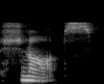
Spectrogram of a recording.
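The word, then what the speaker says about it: CHNOPS: And that acronym is pronounced SHNOPS. Okay, if you reverse the N and the O, you could say SHNOPS would help you remember those.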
